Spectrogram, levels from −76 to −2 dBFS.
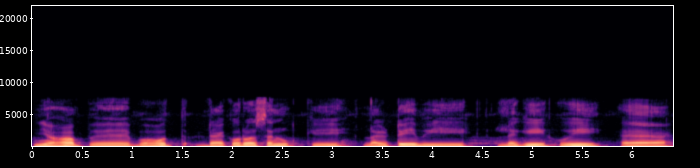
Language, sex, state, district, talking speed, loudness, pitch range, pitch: Hindi, male, Uttar Pradesh, Saharanpur, 95 wpm, -17 LUFS, 125-145 Hz, 130 Hz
